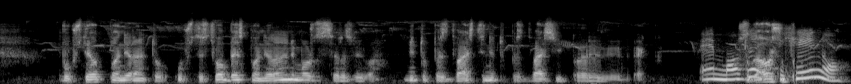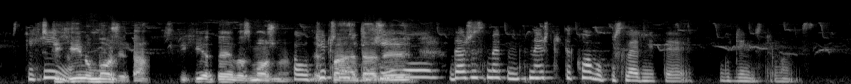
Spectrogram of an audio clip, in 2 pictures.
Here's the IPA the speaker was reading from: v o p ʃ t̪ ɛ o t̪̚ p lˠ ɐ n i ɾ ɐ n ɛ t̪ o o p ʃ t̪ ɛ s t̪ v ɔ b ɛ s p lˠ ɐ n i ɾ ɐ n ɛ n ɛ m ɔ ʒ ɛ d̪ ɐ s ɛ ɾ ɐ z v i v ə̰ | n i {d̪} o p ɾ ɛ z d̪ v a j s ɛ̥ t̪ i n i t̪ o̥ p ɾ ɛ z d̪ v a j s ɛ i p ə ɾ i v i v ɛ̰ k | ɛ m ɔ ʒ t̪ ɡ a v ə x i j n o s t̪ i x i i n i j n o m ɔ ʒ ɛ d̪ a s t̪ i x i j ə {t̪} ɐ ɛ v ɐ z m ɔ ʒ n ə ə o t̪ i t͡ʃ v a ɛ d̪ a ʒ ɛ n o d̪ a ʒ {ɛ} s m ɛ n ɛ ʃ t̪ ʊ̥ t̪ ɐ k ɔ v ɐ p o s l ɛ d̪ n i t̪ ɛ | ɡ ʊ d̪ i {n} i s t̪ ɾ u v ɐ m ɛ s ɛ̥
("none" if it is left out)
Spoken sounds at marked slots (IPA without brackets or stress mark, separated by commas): t̪, t̪, ɛ, n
